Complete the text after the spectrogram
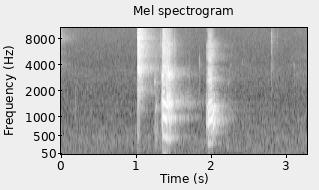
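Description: A young man close by makes loud straining noises and exclaims.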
